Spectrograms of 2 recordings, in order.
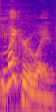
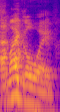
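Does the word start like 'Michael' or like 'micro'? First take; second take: micro; Michael. First: The first part sounds like micro. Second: The first part sounds like the name Michael. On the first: The speaker calls it right. "It's microwave" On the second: The speaker calls it wrong. "I used to think it was like Michael Wave"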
